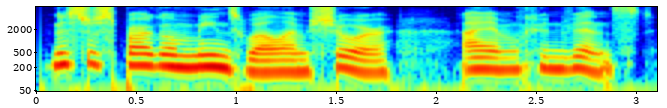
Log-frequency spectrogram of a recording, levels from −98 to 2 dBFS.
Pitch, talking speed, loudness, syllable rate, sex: 190 Hz, 175 wpm, -15 LUFS, 5.0 syllables/s, female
